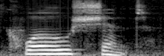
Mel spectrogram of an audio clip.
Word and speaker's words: quotient: just means multiply and quotient means divide see this t this t we pronounce it s h so it says quotient i don't know it's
